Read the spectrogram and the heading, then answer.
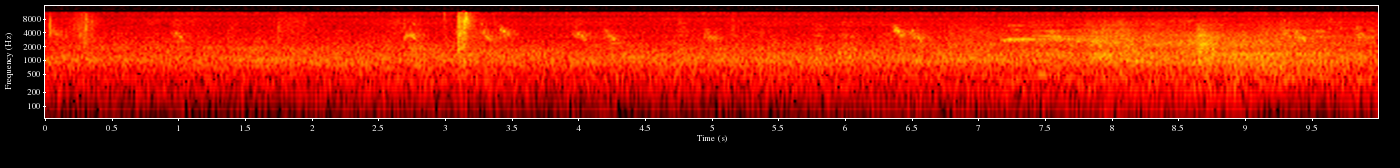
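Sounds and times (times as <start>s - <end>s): outdoor background hiss: 0.0s - 10.0s
small birds chirping: 0.9s - 1.2s, 2.2s - 5.3s, 6.0s - 8.6s, 9.2s - 10.0s.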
